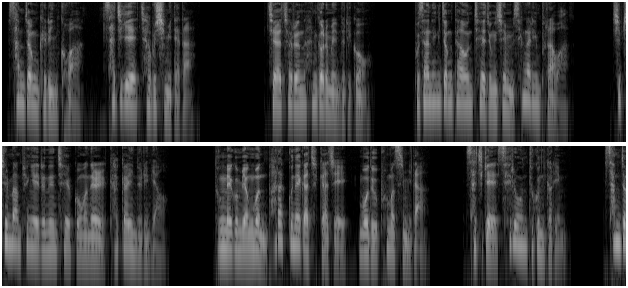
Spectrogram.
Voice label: 스마트하고 감성있는 아파트 광고

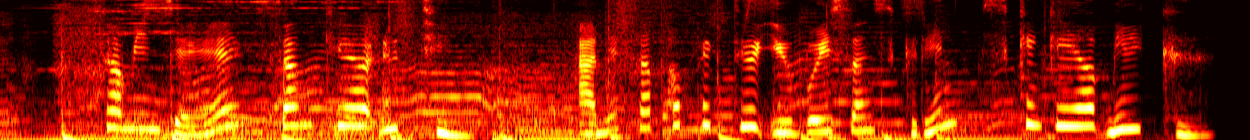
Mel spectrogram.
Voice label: 화장품 온라인 광고 20대

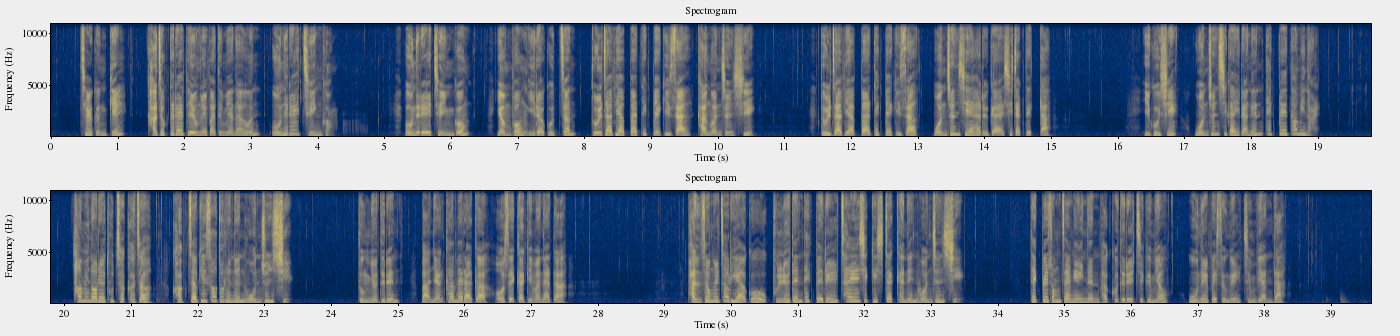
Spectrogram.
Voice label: 나레이션 편안한

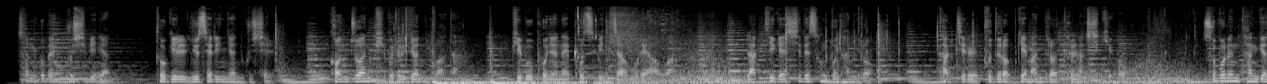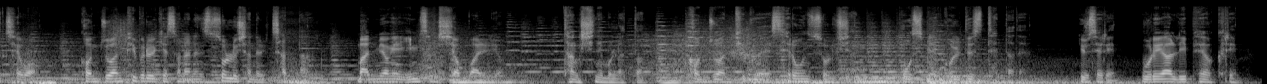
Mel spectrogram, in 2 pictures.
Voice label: 스마트한 30대; 유세린크림; 청홍스튜디오

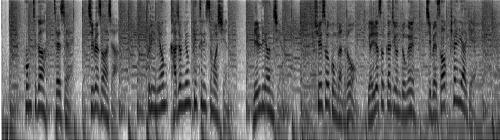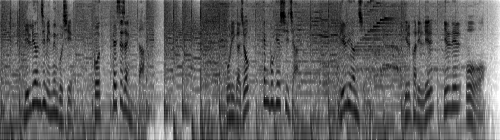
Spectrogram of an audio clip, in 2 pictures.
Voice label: 깔금하고 도시적인 광고

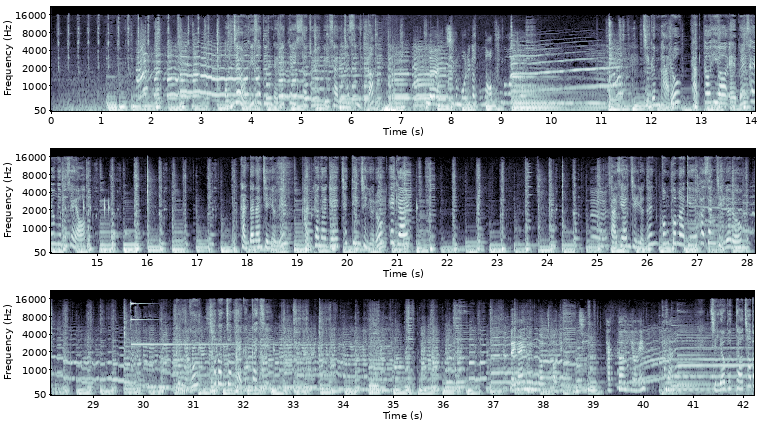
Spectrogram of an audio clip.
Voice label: 광고 나레이션; 메디케어

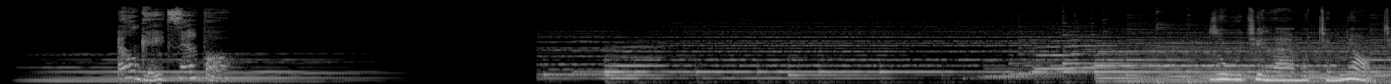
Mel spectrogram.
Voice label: 베트남 여 낮은톤

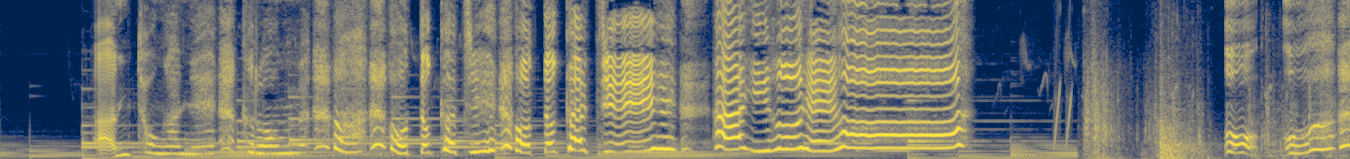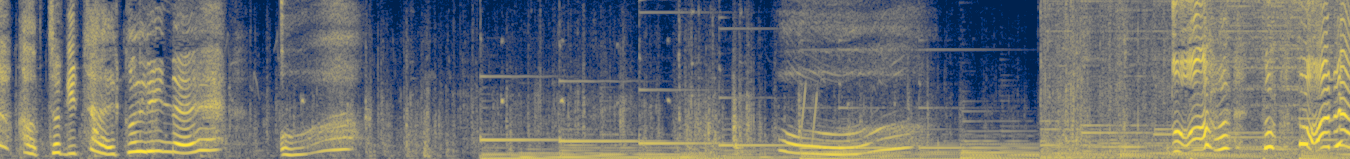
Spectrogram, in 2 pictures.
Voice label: 착하고 나긋한 맹한 소녀

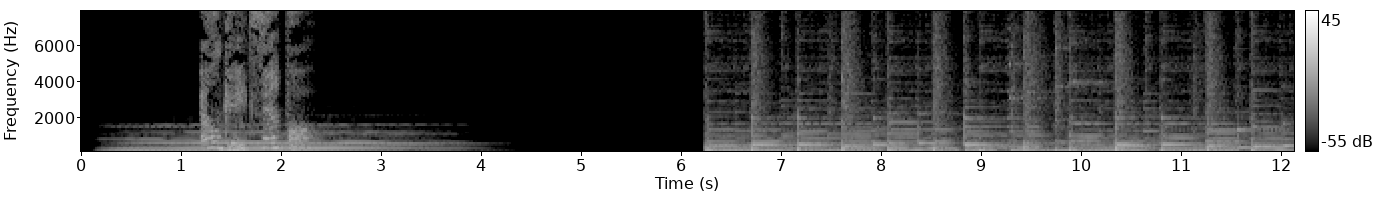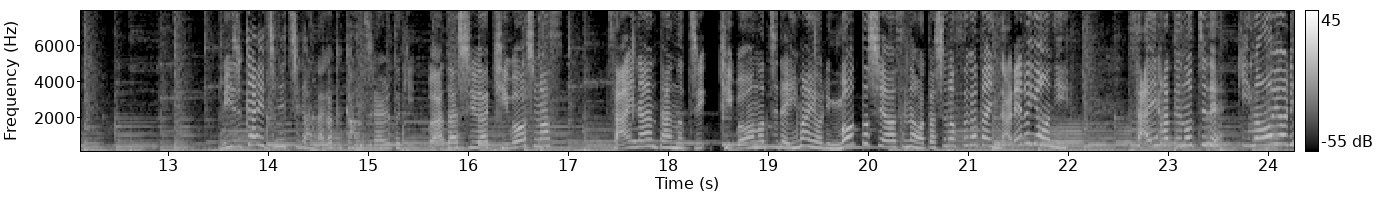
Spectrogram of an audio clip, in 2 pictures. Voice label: 일본 여 밝은 톤

